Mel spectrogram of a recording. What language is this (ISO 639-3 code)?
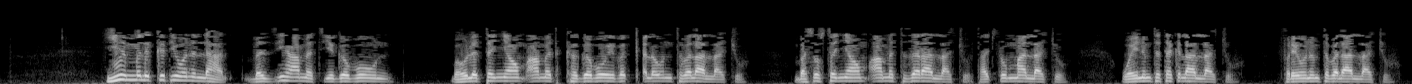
amh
